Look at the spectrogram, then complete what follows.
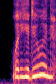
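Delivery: nervously laughing, a little scared. Reading a story aloud, a woman asks what the narrator is doing: a little scared, nervous laughter. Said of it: "She sounds a little scared".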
